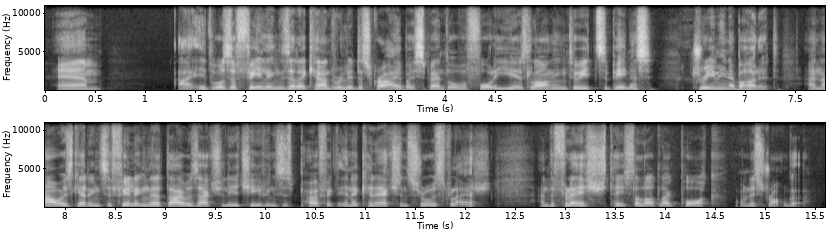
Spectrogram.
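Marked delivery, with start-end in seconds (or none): 1.5-15.3 German accent, put-on. Quoting what Armin Meiwes said, as asked: German voice as Armin Meiwes. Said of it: "do you want me to do it in German voice".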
